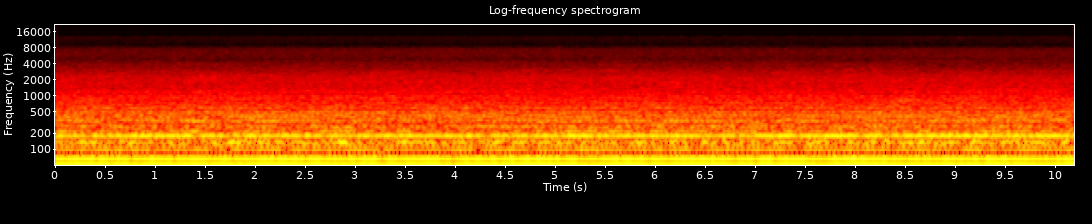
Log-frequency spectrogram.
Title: (Bad bearings) Arlec style 3 exhaust fan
